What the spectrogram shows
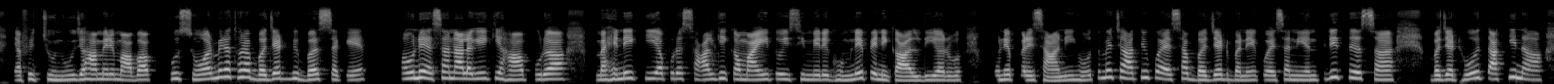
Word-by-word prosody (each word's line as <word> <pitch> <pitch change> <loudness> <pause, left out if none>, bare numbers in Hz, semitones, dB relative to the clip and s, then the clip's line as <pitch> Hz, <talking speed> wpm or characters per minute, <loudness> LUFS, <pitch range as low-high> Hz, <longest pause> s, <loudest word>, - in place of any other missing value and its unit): या 205 - -2
फिर 245 +3 -5
चुनूँ, 215 -1 -3
जहाँ 235 +1 +2
मेरे 240 -1 +1
माँ-बाप 220 +1 +1
खुश 260 -1 -2
हों 225 +1 -2
और 255 - +3
मेरा 335 +4 +2
थोड़ा 335 0 +4
बजट 260 +4 +2
भी 275 - -1
बच 225 +2 +2
सके 220 -2 -2 0.4
और 270 - +1
उन्हें 300 +2 +6
ऐसा 285 +2 +1
ना 270 -1 +6
लगे 265 +1 +3
कि, 270 +2 -6
"हाँ, 220 -3 +1
पूरा 245 +2 +3 0.3
महीने 245 +6 +2
की 275 -1 -7
या 265 - +2
पूरा 265 0 -6
साल 240 -2 -2
की 280 +2 -2
कमाई 225 -1 +3
तो 245 - -2
इसी 240 0 -4
मेरे 220 0 0
घूमने 215 +5 0
पे 260 - +3
निकाल 190 -3 +2
दी।" 200 +2 -2
और 200 -1 -1
व 200 +1 -6 0.4
उन्हें 225 +2 +1
परेशानी 200 -1 0
हो, 205 0 -5
तो 300 +8 -9
मैं 335 - +1
चाहती 295 -2 0
हूँ, 315 - -1
कोई 295 - -1
ऐसा 240 +2 +1
बजट 220 +2 +1
बने, 200 +1 -2
कोई 210 +1 -4
ऐसा 215 +3 -2
नियंत्रित-सा 225 +3 0 0.4
बजट 220 -1 +1
हो, 255 +6 +1
ताकि 270 +3 +1
ना, 230 -7 -1
235 Hz, 220 wpm, -24 LUFS, 215-265 Hz, 0.4 s, उन्हें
